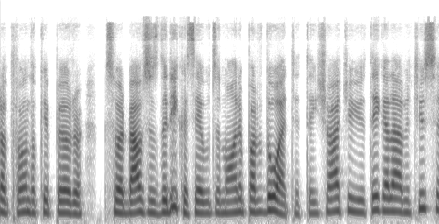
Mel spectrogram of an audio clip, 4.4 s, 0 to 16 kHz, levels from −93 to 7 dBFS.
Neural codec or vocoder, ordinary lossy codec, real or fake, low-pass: codec, 24 kHz, 0.5 kbps, DualCodec; Opus, 24 kbps; fake; 10.8 kHz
